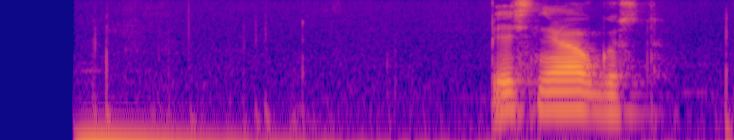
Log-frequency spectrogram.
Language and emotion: Russian, neutral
